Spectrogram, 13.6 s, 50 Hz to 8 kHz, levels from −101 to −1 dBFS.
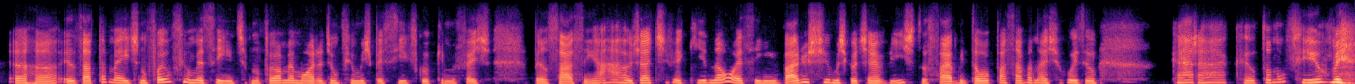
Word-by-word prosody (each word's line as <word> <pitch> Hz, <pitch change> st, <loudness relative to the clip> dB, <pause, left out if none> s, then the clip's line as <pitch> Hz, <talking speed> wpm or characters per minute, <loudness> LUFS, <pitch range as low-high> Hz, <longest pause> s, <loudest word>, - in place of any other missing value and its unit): Aham, 185 Hz, -1 st, +1 dB
exatamente. 200 Hz, +3 st, 0 dB
Não 200 Hz, -, 0 dB
foi 250 Hz, +5 st, +4 dB
um 295 Hz, -, -5 dB
filme 240 Hz, -9 st, -1 dB
assim, 205 Hz, -3 st, 0 dB
tipo, 185 Hz, 0 st, -6 dB
não 185 Hz, -, -3 dB
foi 205 Hz, -, +1 dB
uma 210 Hz, -, +3 dB
memória 195 Hz, -2 st, +1 dB
de 200 Hz, +1 st, -2 dB
um 195 Hz, -, -3 dB
filme 195 Hz, 0 st, -2 dB
específico 185 Hz, -1 st, -4 dB
que 185 Hz, -, -10 dB
me 180 Hz, 0 st, -4 dB
fez 180 Hz, 0 st, -2 dB, 0.4 s
pensar 165 Hz, -1 st, +2 dB
assim: 180 Hz, +2 st, -3 dB
"Ah, 230 Hz, +3 st, -2 dB
eu -, -, +3 dB
já 215 Hz, +2 st, +3 dB
estive 220 Hz, 0 st, -2 dB
aqui". 205 Hz, 0 st, -2 dB
Não, 225 Hz, +2 st, +2 dB
assim, 200 Hz, 0 st, 0 dB
em 190 Hz, 0 st, -1 dB
vários 245 Hz, +7 st, +5 dB
filmes 215 Hz, -6 st, +1 dB
que 195 Hz, -, -1 dB
eu -, -, +2 dB
tinha 195 Hz, -1 st, +1 dB
visto, 185 Hz, -1 st, -2 dB
sabe? 175 Hz, +2 st, +2 dB
Então 195 Hz, +2 st, +1 dB
eu 205 Hz, -, +2 dB
passava 205 Hz, +1 st, -2 dB
nas 195 Hz, -2 st, -1 dB
ruas, 210 Hz, -1 st, 0 dB
eu 195 Hz, -1 st, +1 dB, 0.8 s
"Caraca, 235 Hz, -1 st, -2 dB
eu 205 Hz, -, -1 dB
tô 235 Hz, +3 st, -1 dB
num 270 Hz, +6 st, -6 dB
filme. 260 Hz, +1 st, +6 dB
200 Hz, 210 wpm, -25 LUFS, 190-225 Hz, 0.8 s, filme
